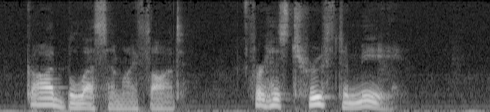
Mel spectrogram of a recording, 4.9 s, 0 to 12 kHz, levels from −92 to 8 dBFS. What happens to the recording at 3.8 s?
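Nothing goes wrong at 3.8 s; the speech there is intact, with no dropout, click, distortion or other fault at that moment.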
